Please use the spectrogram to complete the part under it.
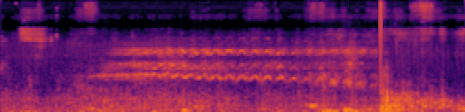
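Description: Friesian horse whinnying with a long wavering neigh, hooves clip-clopping over a pasture, with a person talking nearby and a sharp knock near the end.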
